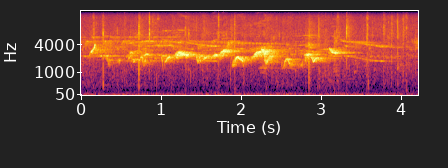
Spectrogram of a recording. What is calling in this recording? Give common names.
Red-billed Leiothrix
